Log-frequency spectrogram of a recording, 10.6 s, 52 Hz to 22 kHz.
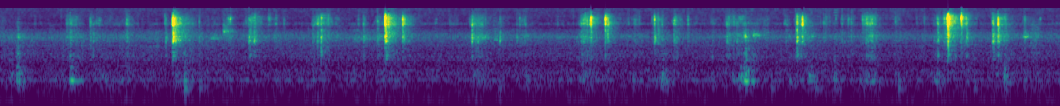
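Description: Plastic 3x3 Rubik's cube being twisted again and again by hand, one two-move sequence repeated, its layers giving irregular clicks and clacks a few times a second.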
